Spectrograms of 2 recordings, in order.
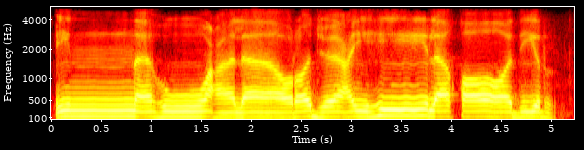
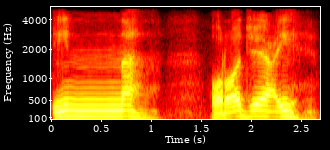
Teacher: الصلة الصغرى هي صلة هاء الضمير للمفرد الغائب المذكر بواو لفظية إن كانت الهاء مضمومة، وبياء لفظية إن كانت الهاء مكسورة بشرط أن تقع الهاء بين متحركين، نحو قوله تعالى إنه على رجعه لقادر، فأشبعنا ضمة إنه وأشبعنا كسرة رجعه إلى أن صار هناك حرف مد منطوق · Shown in: first take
